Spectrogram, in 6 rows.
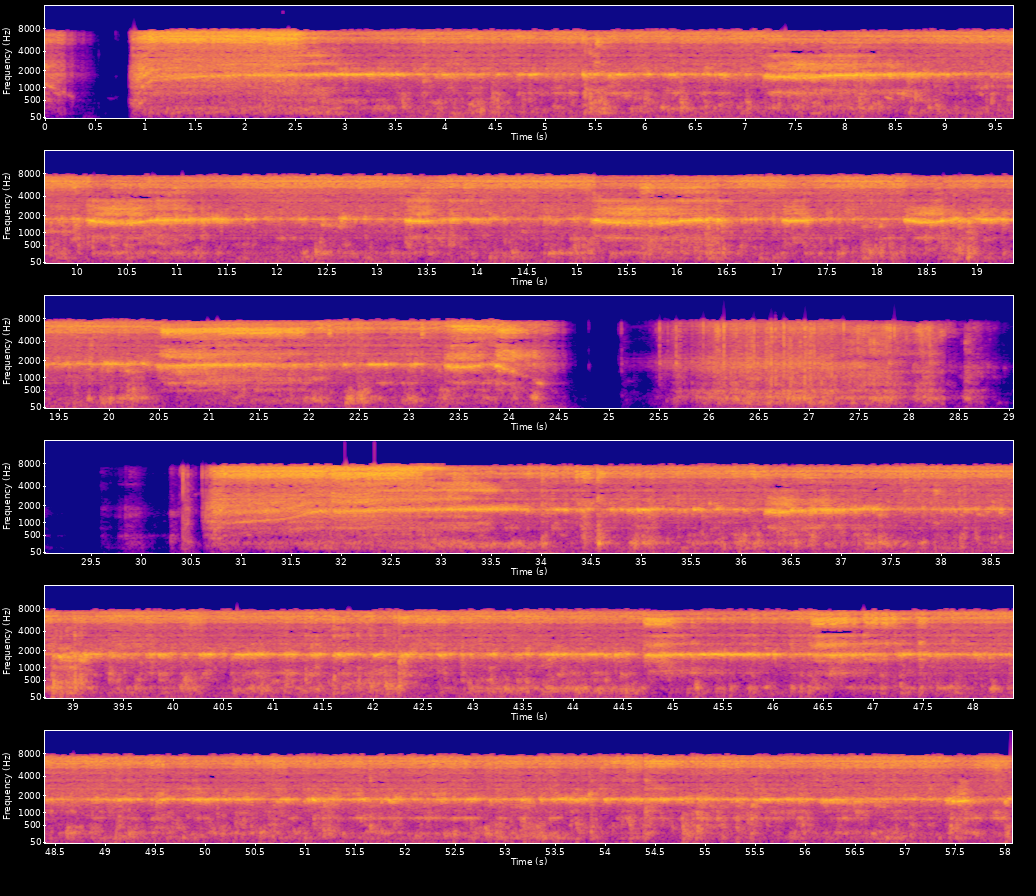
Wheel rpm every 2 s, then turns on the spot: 100, 230, 230, 230, 230, 230, 230, 230, 230, 230, 230, 210, 20, 20, 20, 140, 220, 230, 230, 230, 230, 230, 230, 230, 230, 230, 230, 230, 230.
26-30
